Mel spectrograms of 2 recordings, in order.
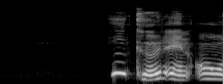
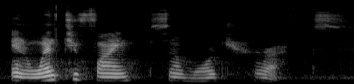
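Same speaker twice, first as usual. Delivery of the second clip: ordinary delivery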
